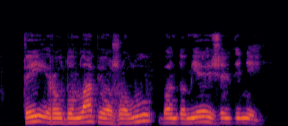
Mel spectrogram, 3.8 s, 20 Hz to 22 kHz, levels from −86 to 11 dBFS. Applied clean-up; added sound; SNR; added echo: none; none; none; none.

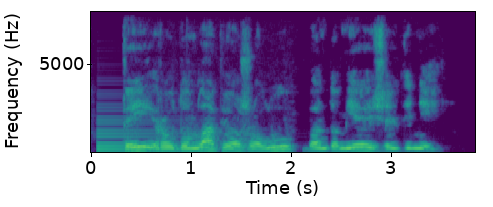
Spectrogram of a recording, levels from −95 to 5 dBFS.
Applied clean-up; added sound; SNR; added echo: none; Piano; 19 dB; none.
